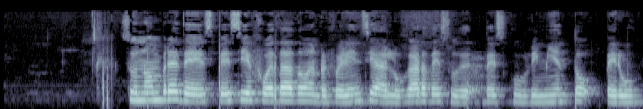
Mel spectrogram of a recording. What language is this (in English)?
Spanish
